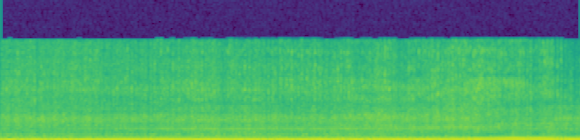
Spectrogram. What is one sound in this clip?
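A car engine idles with a loud, rough rumble.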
